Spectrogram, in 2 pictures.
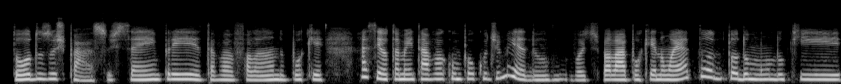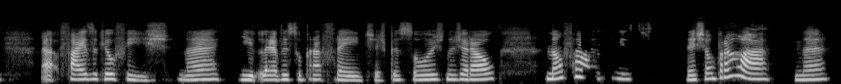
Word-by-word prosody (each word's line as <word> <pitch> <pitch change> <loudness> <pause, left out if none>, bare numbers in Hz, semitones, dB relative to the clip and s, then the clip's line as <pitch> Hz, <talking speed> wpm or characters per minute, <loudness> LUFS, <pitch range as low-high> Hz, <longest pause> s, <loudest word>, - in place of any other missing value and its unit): Todos 240 +3 +3
os 250 0 0
passos, 205 +1 -5
sempre 230 +2 +2
estava 210 0 -1
falando, 210 +1 0
porque, 225 +1 -2 0.4
assim, 340 -6 +1
eu 235 - +4
também 240 0 +3
estava 240 +1 +1
com 250 - -5
um 245 - +3
pouco 255 +1 -4
de 265 +4 -5
medo 215 - -1
vou 200 0 -4
te 200 - -16
falar 215 -1 +4
porque 220 +1 -2
não 220 0 +3
é 235 +6 +3
todo 335 -6 -1
todo 255 -3 +2
mundo 230 0 +1
que, 225 -1 0 0.4
ah, - - -1
faz 235 0 +2
o 240 - -2
que 245 - +1
eu 245 - +3
fiz, 205 -2 -5
né, 225 +2 0 0.2
que 215 -2 +2
leva 215 +3 +1
isso 220 0 -4
pra 225 0 -2
frente. 195 -2 -3
As 180 - -8
pessoas 220 +2 -2
no 230 -1 -2
geral 230 +2 +3 0.5
não 255 +2 +3
falam 335 -1 +1 0.2
isso, 255 +1 -9 0.3
deixam 220 +5 0
pra 320 +3 +2
lá, 245 -5 +6 0.2
né, 220 +3 0
225 Hz, 175 wpm, -18 LUFS, 215-245 Hz, 0.5 s, lá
